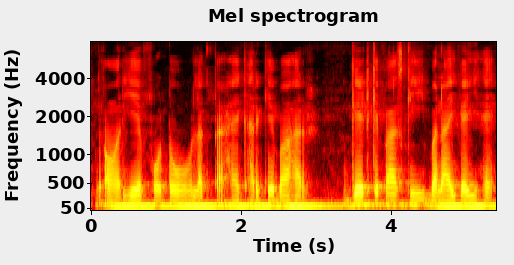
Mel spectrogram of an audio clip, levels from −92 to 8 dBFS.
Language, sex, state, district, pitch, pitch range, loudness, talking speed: Hindi, male, Madhya Pradesh, Bhopal, 90 Hz, 90-100 Hz, -17 LUFS, 165 wpm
